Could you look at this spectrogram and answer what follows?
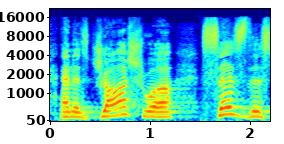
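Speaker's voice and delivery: ordinary delivery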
